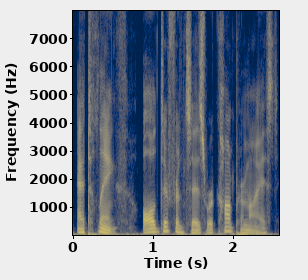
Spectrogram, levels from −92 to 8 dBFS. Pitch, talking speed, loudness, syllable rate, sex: 110 Hz, 140 wpm, -18 LUFS, 5.6 syllables/s, male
